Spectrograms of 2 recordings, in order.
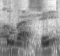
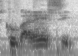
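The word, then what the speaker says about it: Cubarsí: pronunciation of his name it's not kuari it's kuari when he plays like this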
